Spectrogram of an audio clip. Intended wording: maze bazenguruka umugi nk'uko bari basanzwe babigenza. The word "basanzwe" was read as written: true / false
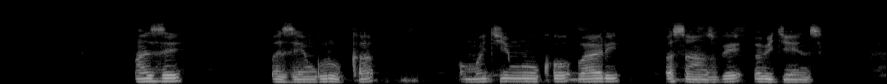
true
